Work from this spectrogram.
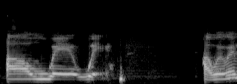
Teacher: the W is used to glide the vowels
